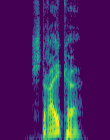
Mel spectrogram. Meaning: 1. dative of Streik 2. plural of Streik
- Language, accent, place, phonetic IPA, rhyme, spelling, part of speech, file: German, Germany, Berlin, [ˈʃtʁaɪ̯kə], -aɪ̯kə, Streike, noun, De-Streike.ogg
